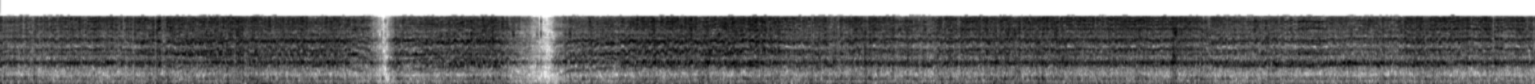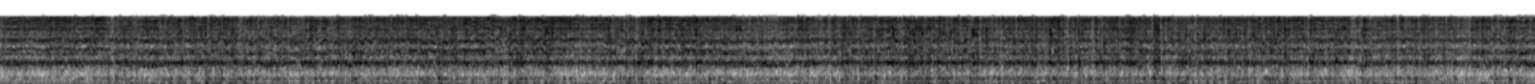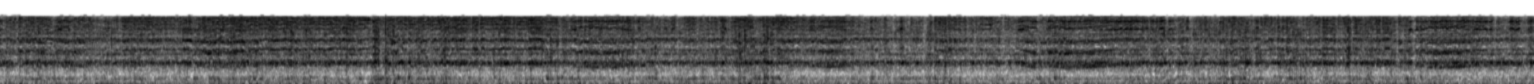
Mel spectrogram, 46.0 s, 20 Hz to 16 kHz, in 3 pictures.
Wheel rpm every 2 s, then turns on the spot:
220, 180, 110, 190, 220, 230, 220, 230, 230, 220, 230, 220, 240, 230, 230, 230, 220, 230, 230, 230, 220, 230, 230.
none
